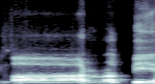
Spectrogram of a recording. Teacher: Misalnya idghamnya nanti beda. Misalnya riwayat Susi ya qala rabbi menjadi qar rabbi ya.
